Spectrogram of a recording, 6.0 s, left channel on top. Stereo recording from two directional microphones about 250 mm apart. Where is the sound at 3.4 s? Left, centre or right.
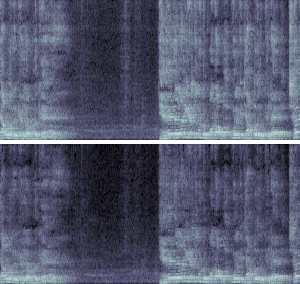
Centre.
